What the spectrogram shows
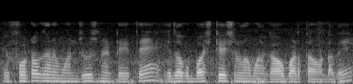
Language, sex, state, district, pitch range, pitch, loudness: Telugu, male, Andhra Pradesh, Anantapur, 130-150 Hz, 135 Hz, -18 LUFS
